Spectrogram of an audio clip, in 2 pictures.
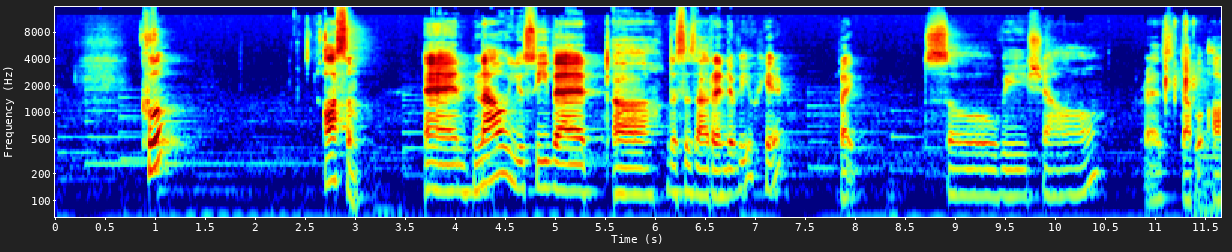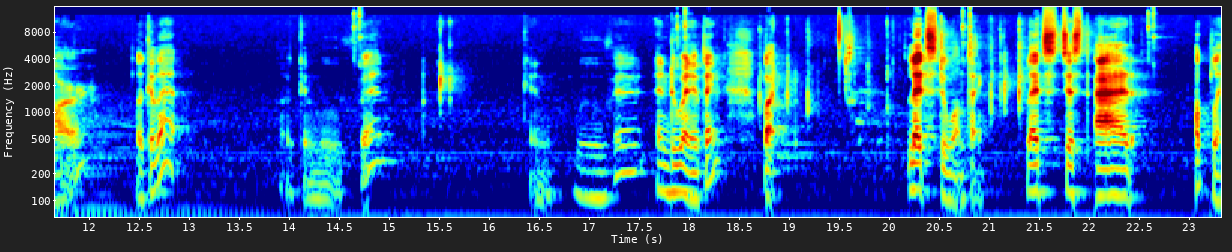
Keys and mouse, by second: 11.1 r, 11.3 r, 14.6 right click, 15.5 r, 17.9-18.5 right drag, 18.8 ctrl+z, 19.9-20.3 middle drag, 21.1 shift+a.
